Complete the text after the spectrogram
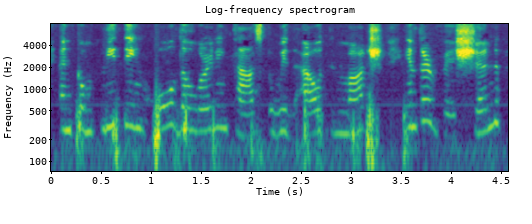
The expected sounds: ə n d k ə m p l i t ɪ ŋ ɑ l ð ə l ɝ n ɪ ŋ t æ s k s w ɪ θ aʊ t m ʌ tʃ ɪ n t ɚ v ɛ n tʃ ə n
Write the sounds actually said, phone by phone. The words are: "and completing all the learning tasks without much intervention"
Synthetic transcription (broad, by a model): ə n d k ə m p l i t ɪ ŋ ɑ l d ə l ɝ n ɪ ŋ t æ s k w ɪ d aʊ t m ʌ tʃ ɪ n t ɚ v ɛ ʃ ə n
